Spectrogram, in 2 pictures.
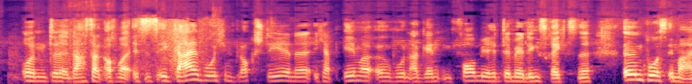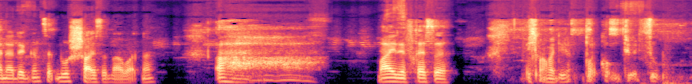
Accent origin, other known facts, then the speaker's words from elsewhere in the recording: Hanover, Lower Saxony, Germany; born there; Nee, ich wohne in Langhagen. Bin geboren in Hannover.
